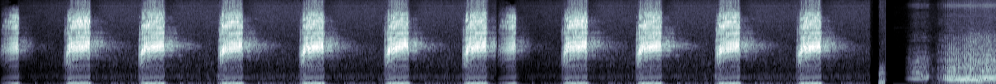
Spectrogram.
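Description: Mallard duck quacking: a steady series of about eleven loud, harsh quacks, a little under a second apart. A different, lower sound starts in the last second.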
